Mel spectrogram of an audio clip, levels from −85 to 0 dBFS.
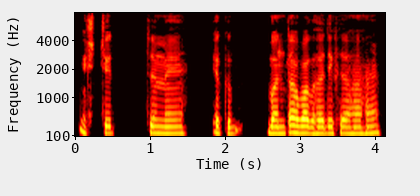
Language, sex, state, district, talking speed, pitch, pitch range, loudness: Hindi, male, Bihar, Sitamarhi, 145 wpm, 160 Hz, 155-165 Hz, -25 LUFS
